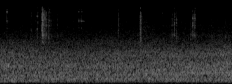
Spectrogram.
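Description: Metal climbing hardware on an arborist's harness and rope system clinking: about six light, sharp clicks and jingles over a steady background hiss.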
